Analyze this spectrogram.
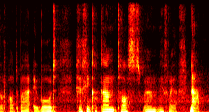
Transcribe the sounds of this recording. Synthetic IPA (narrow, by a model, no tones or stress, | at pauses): ɔrpʰɔdəmaʔḛwboːd | χɛχiːnkʰʊkantʰɔstm̰ɛwnefrajana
